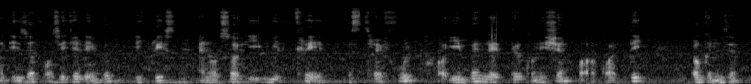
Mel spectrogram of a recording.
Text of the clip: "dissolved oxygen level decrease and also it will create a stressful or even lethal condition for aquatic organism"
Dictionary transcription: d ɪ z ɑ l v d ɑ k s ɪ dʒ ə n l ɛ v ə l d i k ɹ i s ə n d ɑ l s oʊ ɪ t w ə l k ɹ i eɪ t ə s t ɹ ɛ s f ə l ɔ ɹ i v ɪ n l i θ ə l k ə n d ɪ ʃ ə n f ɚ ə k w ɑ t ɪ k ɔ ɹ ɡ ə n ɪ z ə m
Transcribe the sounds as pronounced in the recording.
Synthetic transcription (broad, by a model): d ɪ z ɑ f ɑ s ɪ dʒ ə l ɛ b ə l d i k ɹ i s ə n ɑ l s oʊ ɪ t w ə l k ɹ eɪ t ə s t ɹ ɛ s f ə l ɔ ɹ i v ɪ n l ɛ t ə l k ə n d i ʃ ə n f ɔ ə k w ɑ t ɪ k ɔ ɡ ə n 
